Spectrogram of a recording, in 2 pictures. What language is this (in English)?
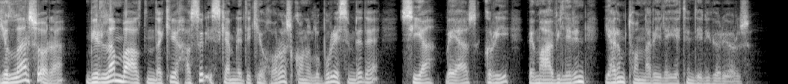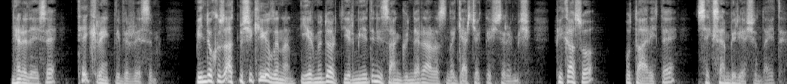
Turkish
